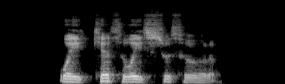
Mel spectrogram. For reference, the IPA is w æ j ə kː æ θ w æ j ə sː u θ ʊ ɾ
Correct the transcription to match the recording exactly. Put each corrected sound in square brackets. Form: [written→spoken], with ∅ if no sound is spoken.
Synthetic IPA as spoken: w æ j ə kː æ θ w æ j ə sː u θ ʊ ɾ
